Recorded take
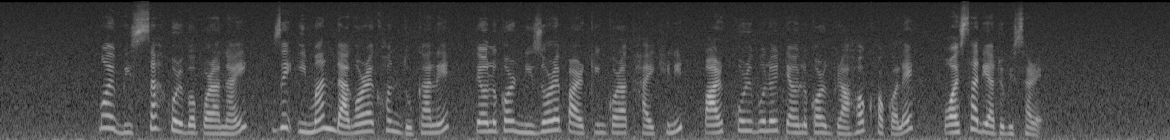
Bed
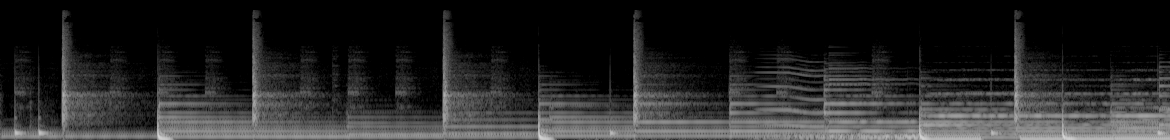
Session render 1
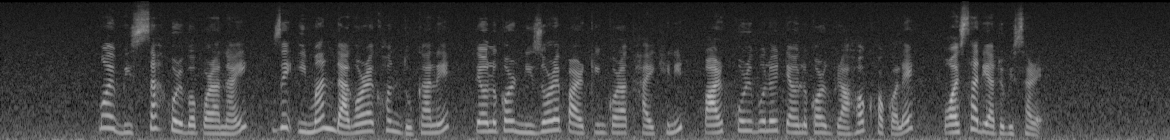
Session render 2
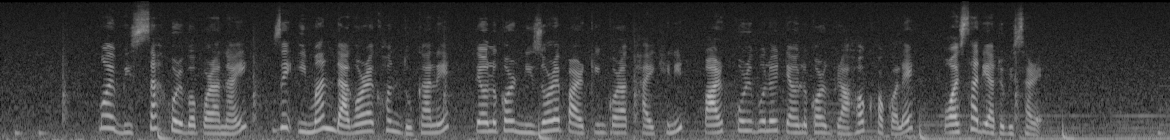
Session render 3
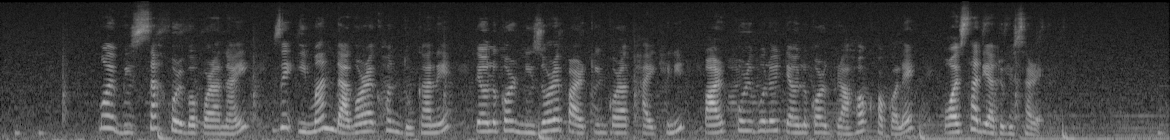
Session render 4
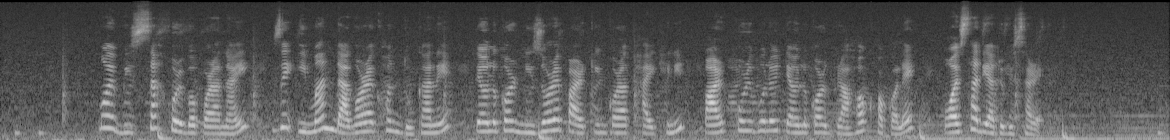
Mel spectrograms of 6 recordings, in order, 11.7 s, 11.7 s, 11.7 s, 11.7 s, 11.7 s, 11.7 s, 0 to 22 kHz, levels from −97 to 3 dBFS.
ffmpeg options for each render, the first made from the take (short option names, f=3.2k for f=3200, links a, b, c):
-af "afftdn=nr=6:nf=-51"
-filter_complex "[1:a]volume=-17.5dB[a];[0:a][a]amix=inputs=2:normalize=0"
-filter_complex "[0:a]asplit=2[a][b];[b]adelay=28,volume=-11dB[c];[a][c]amix=inputs=2:normalize=0,aecho=1:1:213|426|639|852:0.0794|0.0421|0.0223|0.0118"
-af "volume=9.5dB"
